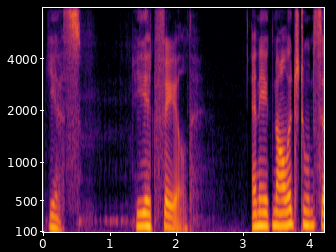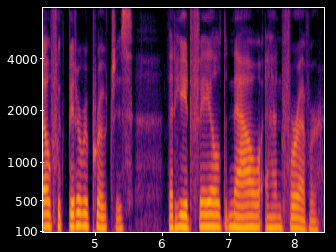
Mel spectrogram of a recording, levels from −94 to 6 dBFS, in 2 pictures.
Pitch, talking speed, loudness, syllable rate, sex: 150 Hz, 140 wpm, -17 LUFS, 4.9 syllables/s, female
